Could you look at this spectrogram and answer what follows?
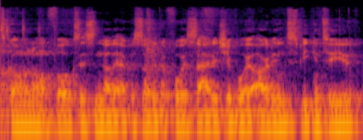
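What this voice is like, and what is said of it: Calm imitation of another person's voice. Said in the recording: “I hope I did the best impression I could do of Arden ... That sounded like mad calm”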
